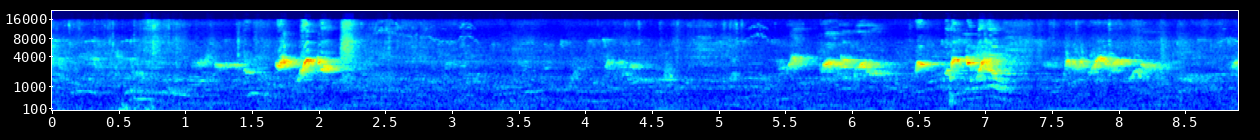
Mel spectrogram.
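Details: Red-whiskered bulbul delivering its song phrases in rapid sequence: short bright whistled bursts near the start, then a cluster of chirpy warbled notes after a quiet gap, over faint background hum.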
